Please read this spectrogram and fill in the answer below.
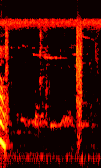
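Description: Crickets trilling faintly in a steady high-pitched drone, with a single soft click about one and a half seconds in.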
